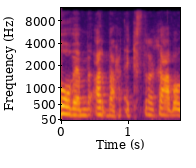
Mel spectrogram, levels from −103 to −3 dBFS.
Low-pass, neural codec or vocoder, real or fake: 10.8 kHz; none; real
